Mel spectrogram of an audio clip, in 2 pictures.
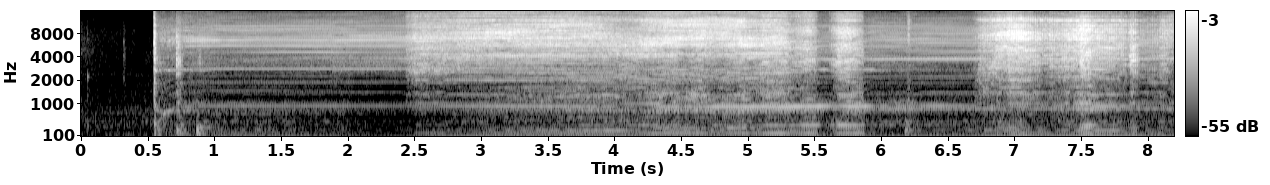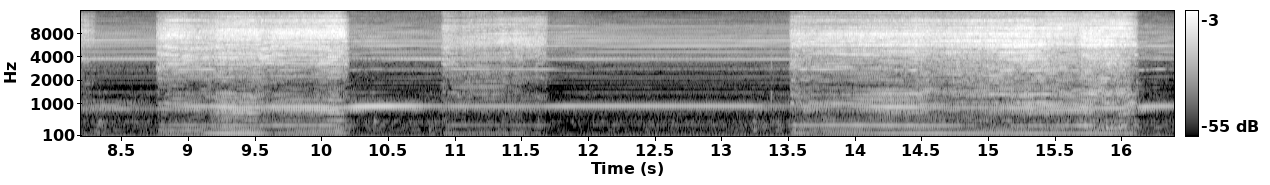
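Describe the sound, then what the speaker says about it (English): A stained glass grinder whirs as a glass piece is pressed against it, producing a steady motor drone with repeated bursts of gritty grinding scrape, near and moderately loud. "Go ahead and clean this up on the grinder."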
